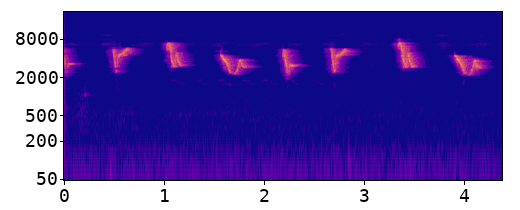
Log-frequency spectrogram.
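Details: A grey pileated finch (Coryphospingus pileatus) sings a steady series of short, high, chirpy notes, some rising and some falling, about two per second, against a quiet background.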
